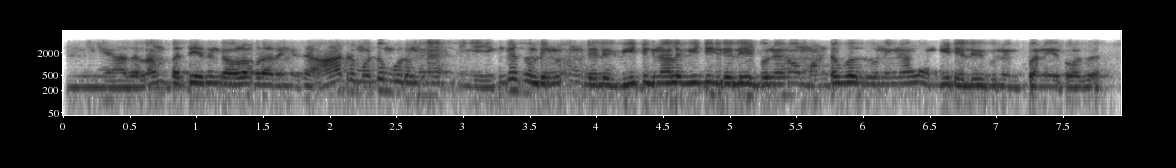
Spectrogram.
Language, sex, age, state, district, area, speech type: Tamil, male, 18-30, Tamil Nadu, Perambalur, rural, conversation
